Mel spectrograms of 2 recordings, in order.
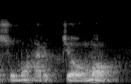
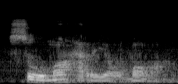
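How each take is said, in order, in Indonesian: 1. Konsonan di tengah adalah bunyi J. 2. Konsonan di tengah adalah bunyi Y. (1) "tapi diucapkan Sumoharjomo" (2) "Padahal harusnya pengucapan itu Sumoharyomo"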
